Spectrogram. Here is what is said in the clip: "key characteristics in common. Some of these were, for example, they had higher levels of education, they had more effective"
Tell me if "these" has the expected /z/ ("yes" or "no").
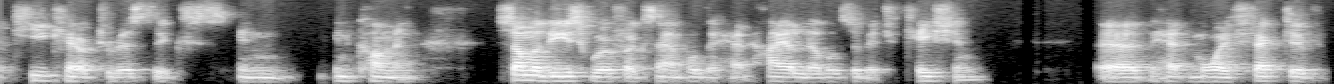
yes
